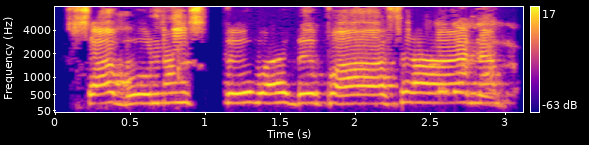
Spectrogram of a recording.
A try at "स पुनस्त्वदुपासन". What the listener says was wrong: அது துவது துவது கிடையாது, த்வது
